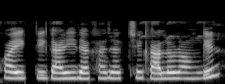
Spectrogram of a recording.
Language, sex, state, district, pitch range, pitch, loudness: Bengali, female, West Bengal, Alipurduar, 275-295 Hz, 280 Hz, -15 LUFS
